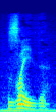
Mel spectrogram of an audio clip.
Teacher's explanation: C'est un Z dit emphatique.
